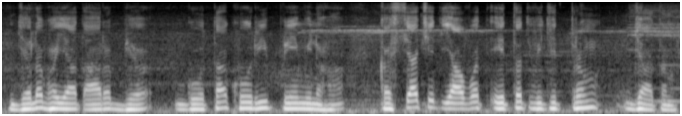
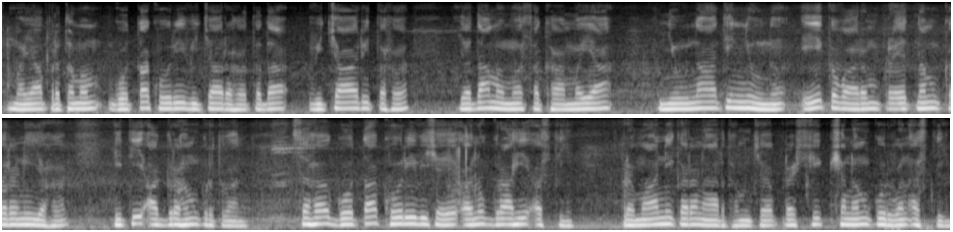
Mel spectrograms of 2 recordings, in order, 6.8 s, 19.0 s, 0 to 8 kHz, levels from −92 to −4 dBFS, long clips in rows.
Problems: background sounds at intervals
